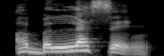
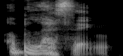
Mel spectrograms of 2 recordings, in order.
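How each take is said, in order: First: A blessing drawn out slowly, louder; slow, savoured repeat. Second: Said in the usual way. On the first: Shown as a demonstration. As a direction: stretch out blessing with relish. Slowed repeat.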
